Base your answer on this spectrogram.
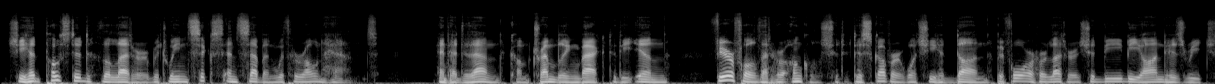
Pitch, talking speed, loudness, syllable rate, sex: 110 Hz, 195 wpm, -22 LUFS, 4.7 syllables/s, male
